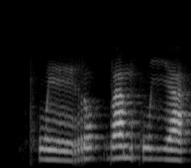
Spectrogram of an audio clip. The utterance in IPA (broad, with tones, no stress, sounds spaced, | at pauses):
kʰ w eː˨˩ r o˦˥ k̚ b a˥˩ m k w i˧ a̯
